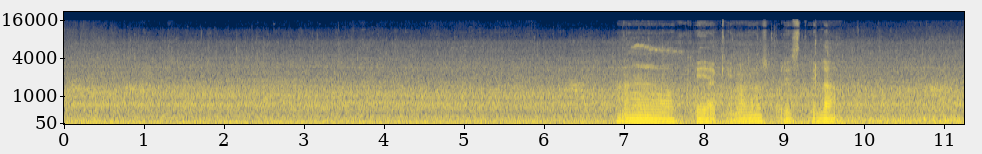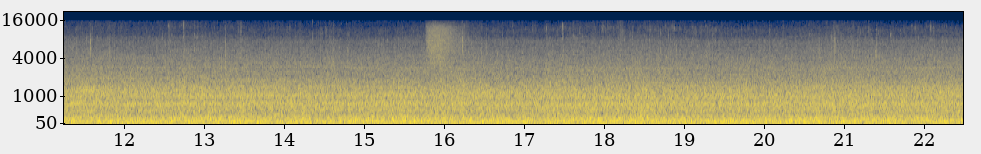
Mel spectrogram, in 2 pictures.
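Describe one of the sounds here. A truck engine rumbles and drones steadily.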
